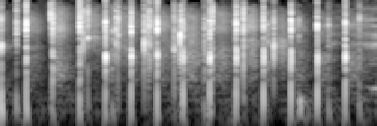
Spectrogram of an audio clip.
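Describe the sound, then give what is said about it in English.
A short burst of applause: sharp, irregular hand claps from a few people, fairly loud, with no talking over it. “Oh, I am ready to give a round of applause.”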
